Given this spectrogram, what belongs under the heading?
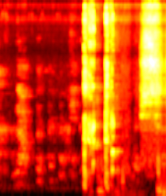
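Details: A child coughing during a hot-sauce spice challenge: two sharp coughs followed by a harsh, breathy throat-clearing burst after eating very spicy rice.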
